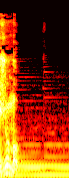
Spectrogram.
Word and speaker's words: jumeaux: Il a 13 ans comme les jumeaux. Les le U تنطق U يبقى les jumeaux. Comme les jumeaux. Comme les jumeaux. تمام. فال E A U تنطق O. jumeaux.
